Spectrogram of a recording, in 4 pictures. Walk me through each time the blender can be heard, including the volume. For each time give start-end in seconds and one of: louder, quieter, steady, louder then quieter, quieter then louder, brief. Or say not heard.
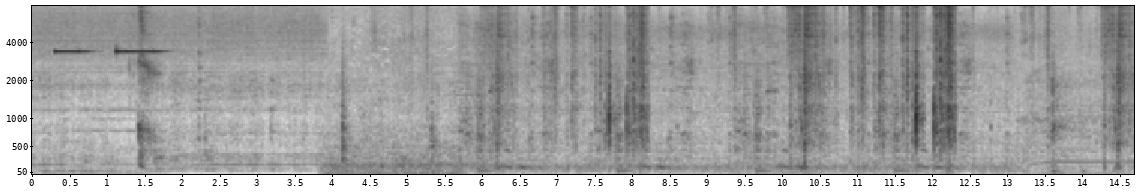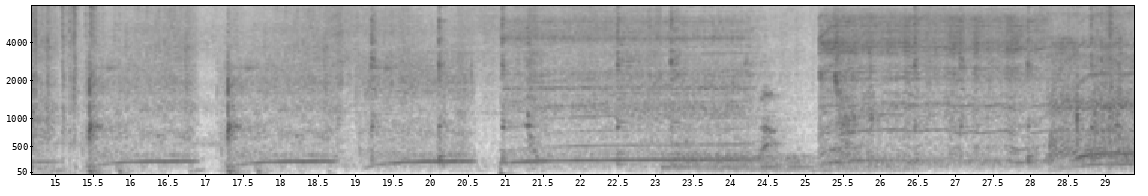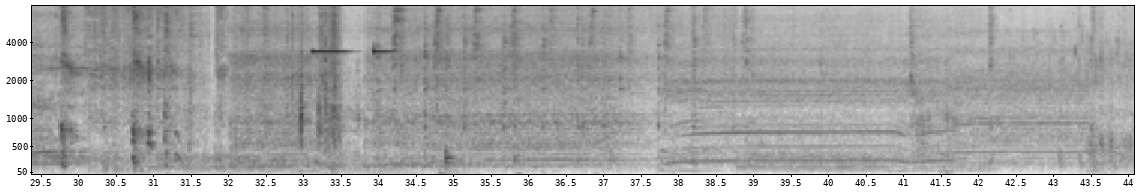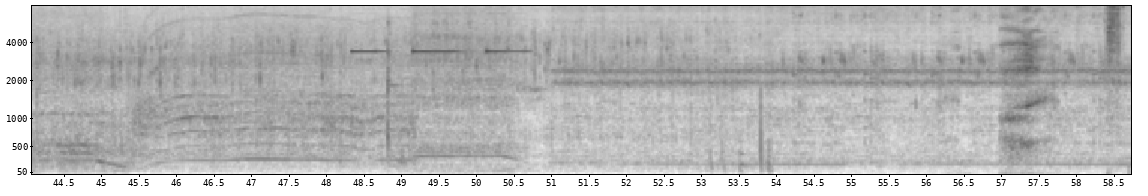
0.0-58.6 louder then quieter.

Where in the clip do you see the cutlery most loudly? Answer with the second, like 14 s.
12 s.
